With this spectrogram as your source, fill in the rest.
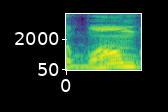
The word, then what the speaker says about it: bomb: बॉम्ब नहीं बोलेंगे, बॉम्ब नहीं बोलेंगे, यहाँ पे बोलेंगे बॉम्ब।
